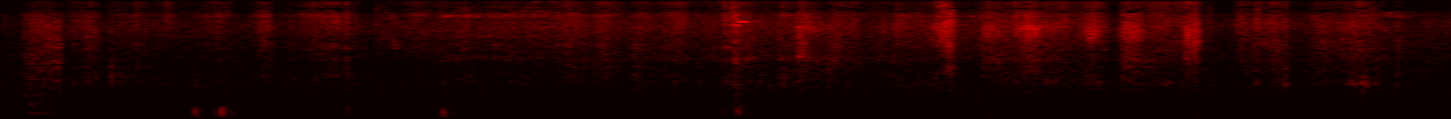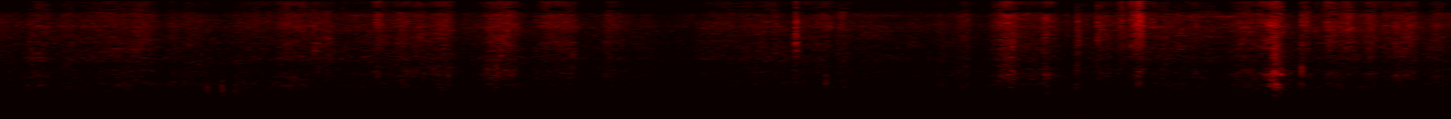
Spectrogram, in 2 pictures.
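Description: Faint rubbing and handling noises as a microfiber towel wipes spilled oil off a black plastic part of a vacuum pump, with scattered light knocks and clicks.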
